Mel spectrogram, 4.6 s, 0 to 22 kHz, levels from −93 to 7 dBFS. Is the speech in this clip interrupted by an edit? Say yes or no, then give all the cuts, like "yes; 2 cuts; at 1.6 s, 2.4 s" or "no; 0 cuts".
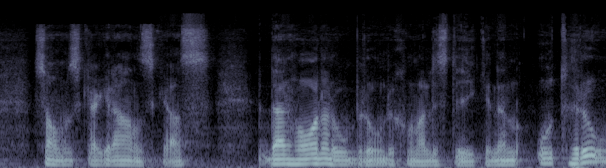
yes; 1 cut; at 2.5 s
